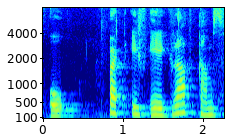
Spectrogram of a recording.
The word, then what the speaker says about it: au: form a new article a u pronounced as o but if a graph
